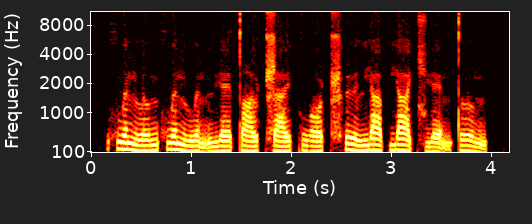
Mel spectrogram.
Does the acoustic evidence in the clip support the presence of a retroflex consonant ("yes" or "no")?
yes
